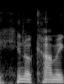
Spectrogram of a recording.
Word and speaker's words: Hinokami: makes sense again that is demon slayer the hinokami chronicles that i pronounced that correctly you did look at that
